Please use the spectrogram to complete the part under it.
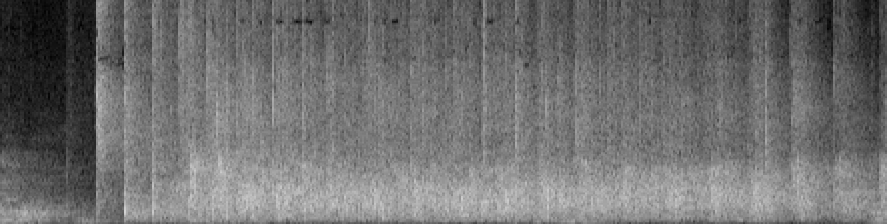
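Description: People clap and cheer loudly.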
